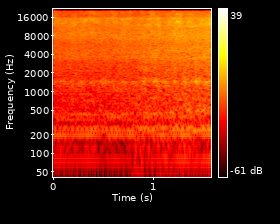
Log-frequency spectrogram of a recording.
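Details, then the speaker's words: Proton Wira being returned to the road after 12 years, fuel pump spaced off the tank bottom with a thicker gasket: short, steady low idle hum with no whine; fuel pump quiet, engine sounds fine. "Bit better, isn't it? I certainly can't hear that."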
